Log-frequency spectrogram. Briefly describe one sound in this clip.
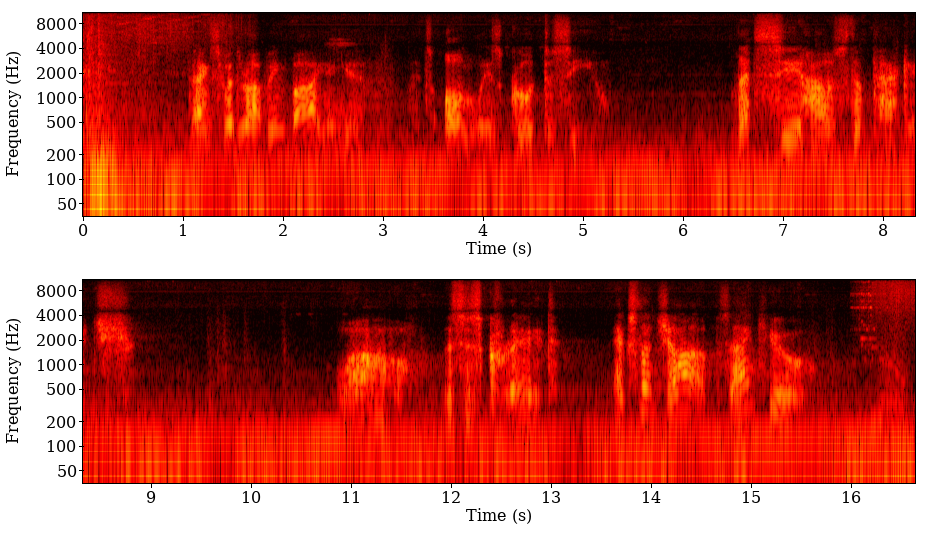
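An elderly man speaks warmly and cheerfully.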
